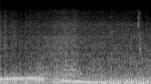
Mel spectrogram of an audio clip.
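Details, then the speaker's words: 1978 Honda CB400T II with fabric-wrapped pod filters, side covers and seat refitted: quick throttle blip climbs with only a brief stutter instead of the earlier deep bog, then picks up cleanly; improvement noted, though it still bogs somewhat. "hear how it only kind of stuttered, whereas before it would just be like, blah. Now it's just like, oh, whoa, let's go. So that's better."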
